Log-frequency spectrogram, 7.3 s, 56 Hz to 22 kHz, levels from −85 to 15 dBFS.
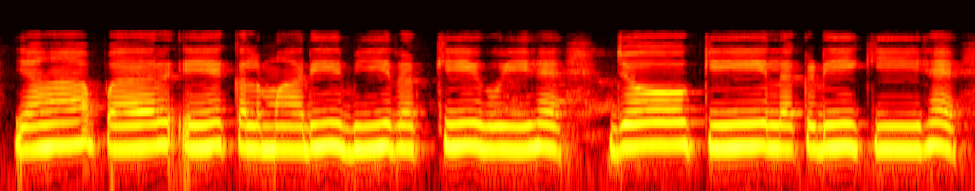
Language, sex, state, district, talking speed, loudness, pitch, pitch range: Hindi, female, Uttar Pradesh, Saharanpur, 105 wpm, -12 LUFS, 225 Hz, 220-235 Hz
